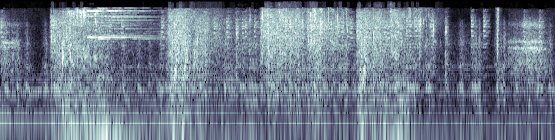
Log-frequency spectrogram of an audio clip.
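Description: A beam weapon fires in the Gemcraft video game, giving a faint, continuous stream of rapid crackling, ratcheting mechanical bursts with no talk over it.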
